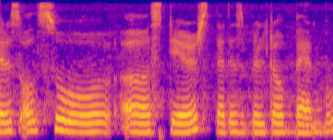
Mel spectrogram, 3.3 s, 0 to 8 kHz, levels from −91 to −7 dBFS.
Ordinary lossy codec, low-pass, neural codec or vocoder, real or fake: none; 7.2 kHz; vocoder, 24 kHz, 100 mel bands, Vocos; fake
